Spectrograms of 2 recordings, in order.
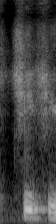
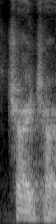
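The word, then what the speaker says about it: Chi Chi: Some people like to say his name's Chichi Rodriguez, but I say it's Chai Chai Rodriguez. Sounds better that way.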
